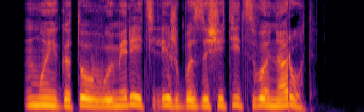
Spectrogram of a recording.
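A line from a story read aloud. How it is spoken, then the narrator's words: Hoarse wheeze. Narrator (Russian): прохрипел он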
